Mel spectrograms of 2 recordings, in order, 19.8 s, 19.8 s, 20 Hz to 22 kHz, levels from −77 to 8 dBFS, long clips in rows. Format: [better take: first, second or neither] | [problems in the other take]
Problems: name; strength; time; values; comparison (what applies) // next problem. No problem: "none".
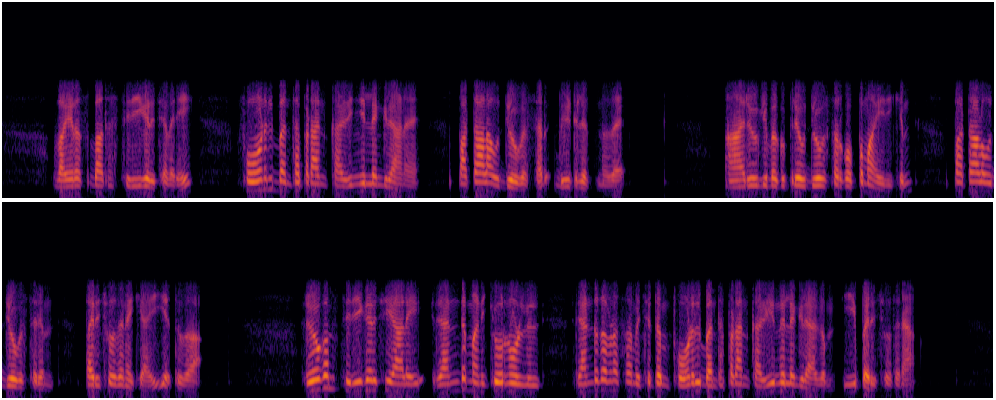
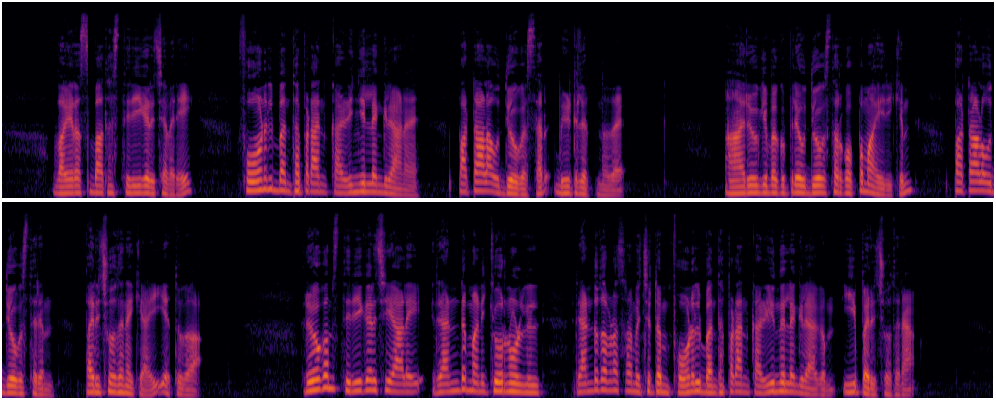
second | phone-call audio; poor line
